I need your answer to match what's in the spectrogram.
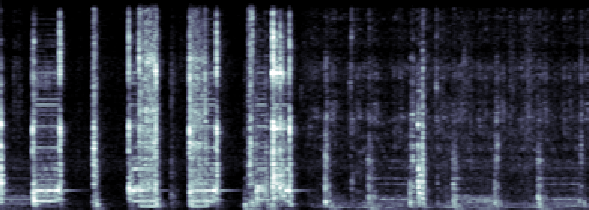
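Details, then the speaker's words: Embroidery machine doing decorative stitching on a Kimberbell Soft Serve block: quick rattling stitch bursts with sharp gaps and a hollow clacky tone; stitching with no thread loaded. "I was across the room and I heard that. I could actually hear that. You know how you can hear it when there's no thread in it?"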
